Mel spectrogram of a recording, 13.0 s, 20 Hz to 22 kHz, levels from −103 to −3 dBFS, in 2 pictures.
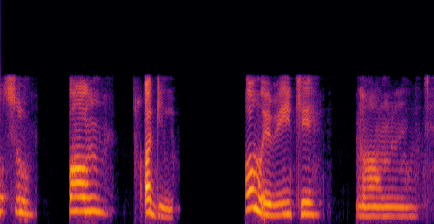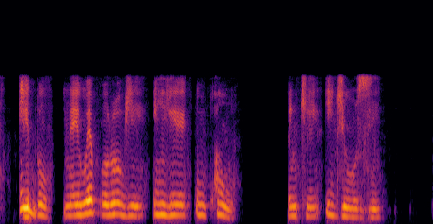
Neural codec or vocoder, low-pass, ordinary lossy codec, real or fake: codec, 24 kHz, 1.5 kbps, HILCodec; 5.4 kHz; none; fake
